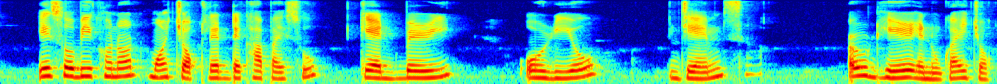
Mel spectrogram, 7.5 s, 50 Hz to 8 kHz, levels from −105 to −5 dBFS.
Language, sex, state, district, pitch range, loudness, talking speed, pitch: Assamese, female, Assam, Kamrup Metropolitan, 195-250 Hz, -17 LUFS, 130 wpm, 210 Hz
